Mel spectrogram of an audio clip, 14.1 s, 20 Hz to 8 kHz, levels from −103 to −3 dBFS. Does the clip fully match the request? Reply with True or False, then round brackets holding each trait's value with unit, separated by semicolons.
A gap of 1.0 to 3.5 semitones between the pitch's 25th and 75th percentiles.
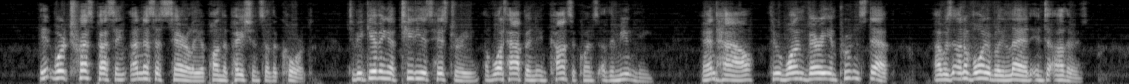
False (4.3 semitones)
